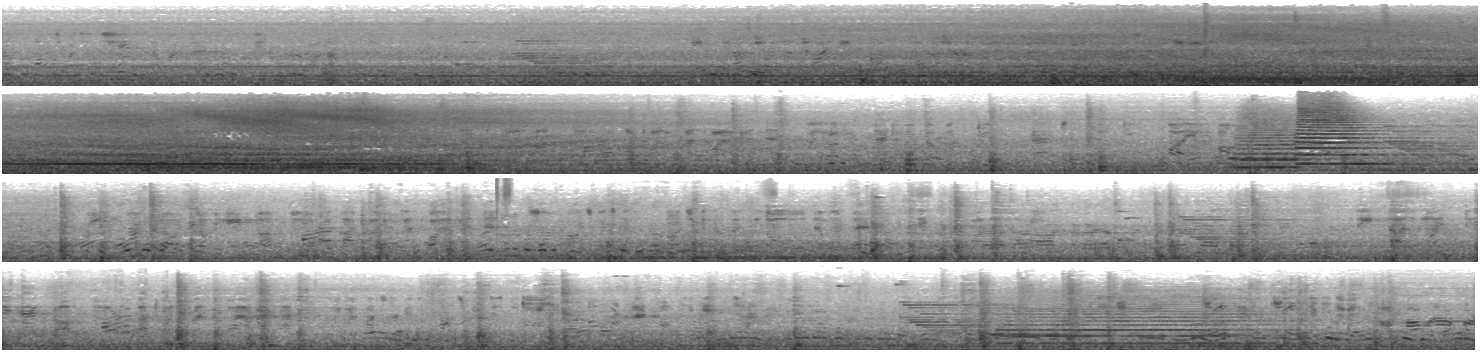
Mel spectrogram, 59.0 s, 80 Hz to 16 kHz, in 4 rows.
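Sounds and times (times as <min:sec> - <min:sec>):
train coaches rumbling past: 0:00.0 - 0:59.0
voices: 0:00.0 - 0:59.0
train horn: 0:14.8 - 0:19.0, 0:27.0 - 0:29.1, 0:54.0 - 0:57.1.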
